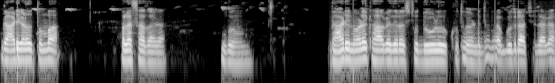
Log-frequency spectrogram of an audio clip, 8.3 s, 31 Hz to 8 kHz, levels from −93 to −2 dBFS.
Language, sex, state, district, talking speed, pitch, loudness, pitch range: Kannada, male, Karnataka, Bellary, 80 wpm, 140 Hz, -18 LUFS, 130-150 Hz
